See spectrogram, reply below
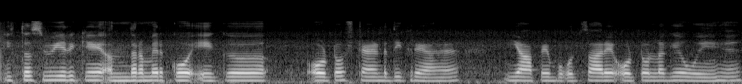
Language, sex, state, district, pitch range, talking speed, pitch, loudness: Hindi, female, Haryana, Charkhi Dadri, 175-185 Hz, 160 wpm, 180 Hz, -17 LUFS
